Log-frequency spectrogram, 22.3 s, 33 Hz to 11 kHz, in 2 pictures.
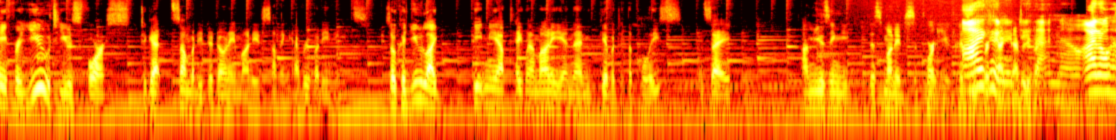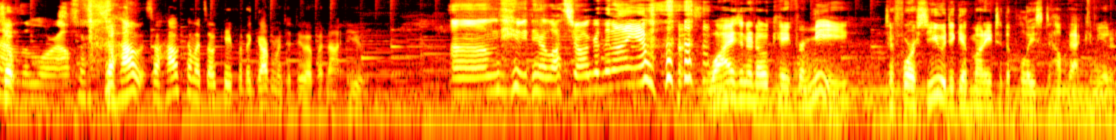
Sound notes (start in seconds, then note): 17.3 laugh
